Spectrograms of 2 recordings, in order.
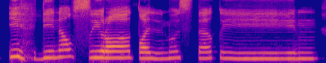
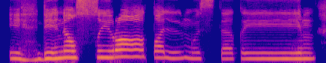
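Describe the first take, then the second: Both takes have the same delivery.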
